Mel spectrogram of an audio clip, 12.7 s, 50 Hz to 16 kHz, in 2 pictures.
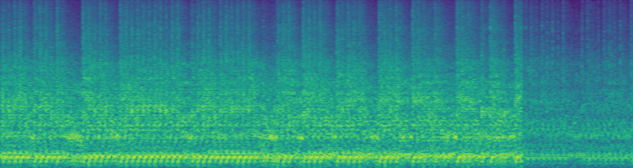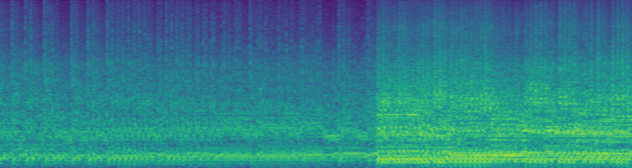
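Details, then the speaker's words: About 1946 two-stroke rototiller started after years of sitting: loud raspy buzz stuck at one fixed speed because the throttle cable is broken, kill switch not working, muffler very loud. "there you have it she's a runner throttle cables broke can't throttle it up or down kill switch doesn't work choke her out she's just as good muffler yeah she's loud I mean loud my ears are still ringing"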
